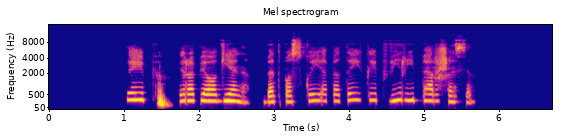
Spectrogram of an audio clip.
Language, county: Lithuanian, Vilnius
